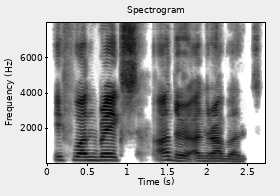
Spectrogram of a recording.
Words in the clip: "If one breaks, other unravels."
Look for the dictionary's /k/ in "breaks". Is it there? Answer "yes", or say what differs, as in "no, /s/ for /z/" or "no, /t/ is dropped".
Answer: yes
